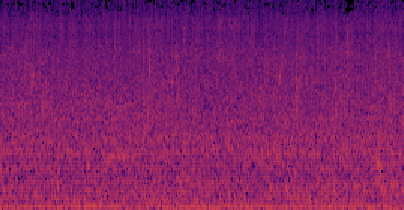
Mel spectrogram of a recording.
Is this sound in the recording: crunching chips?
no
